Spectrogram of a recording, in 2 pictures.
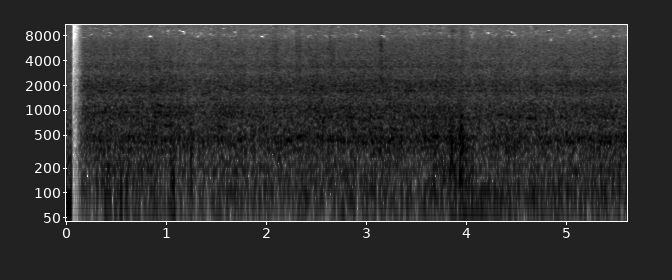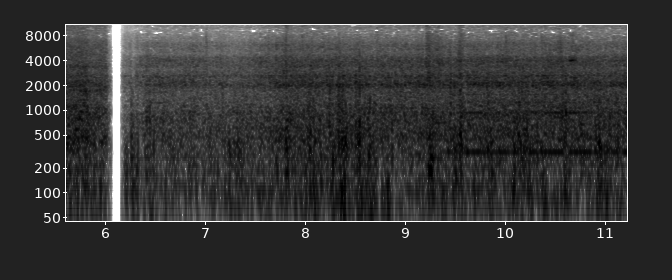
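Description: Passenger train running at speed, heard from inside a coach through an open window: a steady rumble and clatter of wheels on rails mixed with rushing wind. The sound cuts out for a moment about six seconds in and then carries on.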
